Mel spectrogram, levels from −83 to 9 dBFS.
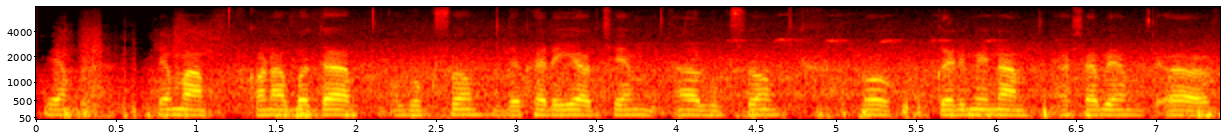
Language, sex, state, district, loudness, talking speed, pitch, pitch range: Gujarati, male, Gujarat, Gandhinagar, -19 LUFS, 90 wpm, 130 Hz, 125-135 Hz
